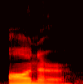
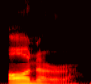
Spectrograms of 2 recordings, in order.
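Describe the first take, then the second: No difference in how they are said.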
